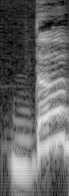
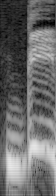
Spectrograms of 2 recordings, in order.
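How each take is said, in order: First: The word ends in a short 'uh' vowel. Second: The word ends in a long 'ee' vowel. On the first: "कभी कभी हम इसे द भी बोलते हैं" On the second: "कभी कभी हम इसे दी भी बोलते"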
